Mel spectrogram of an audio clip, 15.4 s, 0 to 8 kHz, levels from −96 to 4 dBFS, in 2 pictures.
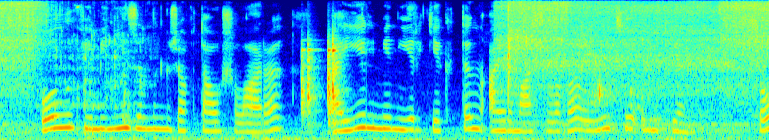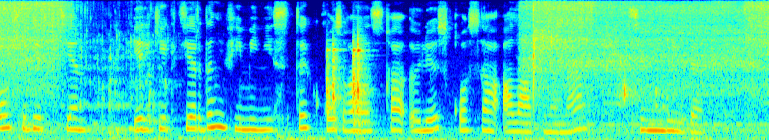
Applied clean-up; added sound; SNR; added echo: none; Water; 0 dB; none.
